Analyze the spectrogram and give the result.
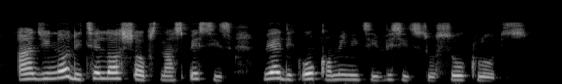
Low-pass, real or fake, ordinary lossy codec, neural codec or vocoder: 7.2 kHz; real; Opus, 64 kbps; none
